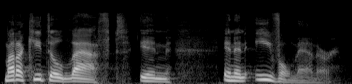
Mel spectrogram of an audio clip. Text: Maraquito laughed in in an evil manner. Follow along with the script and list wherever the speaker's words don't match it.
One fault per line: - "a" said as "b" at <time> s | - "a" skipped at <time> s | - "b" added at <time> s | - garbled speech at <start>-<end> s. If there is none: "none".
none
